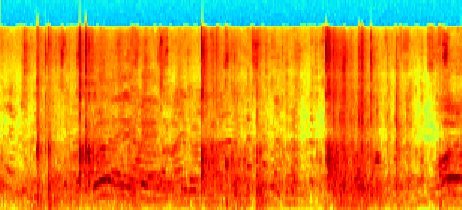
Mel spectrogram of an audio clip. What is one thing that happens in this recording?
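Pins clatter as a ball strikes them.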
